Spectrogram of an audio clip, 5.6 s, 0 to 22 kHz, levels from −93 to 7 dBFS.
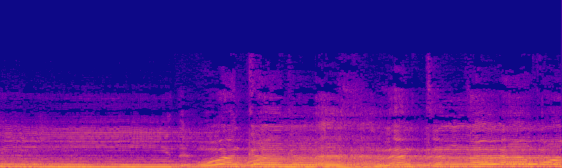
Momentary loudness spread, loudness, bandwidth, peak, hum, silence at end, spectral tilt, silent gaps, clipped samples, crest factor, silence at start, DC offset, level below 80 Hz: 4 LU; -21 LUFS; 11 kHz; -8 dBFS; none; 0 s; -6.5 dB/octave; none; under 0.1%; 12 dB; 0 s; under 0.1%; -68 dBFS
